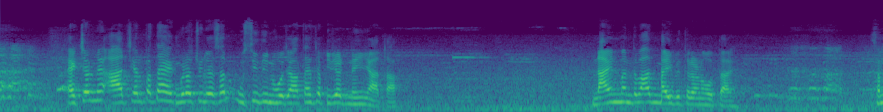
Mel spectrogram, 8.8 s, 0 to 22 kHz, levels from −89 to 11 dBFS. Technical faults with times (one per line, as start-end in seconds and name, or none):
6.61 compressed frames skipped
